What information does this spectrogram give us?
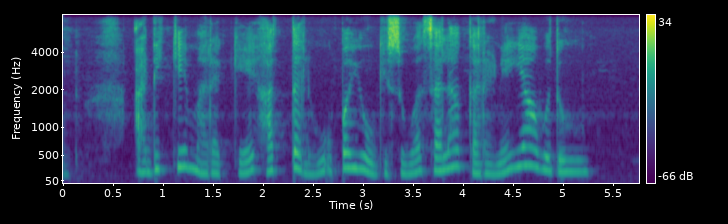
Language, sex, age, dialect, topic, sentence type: Kannada, female, 36-40, Coastal/Dakshin, agriculture, question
